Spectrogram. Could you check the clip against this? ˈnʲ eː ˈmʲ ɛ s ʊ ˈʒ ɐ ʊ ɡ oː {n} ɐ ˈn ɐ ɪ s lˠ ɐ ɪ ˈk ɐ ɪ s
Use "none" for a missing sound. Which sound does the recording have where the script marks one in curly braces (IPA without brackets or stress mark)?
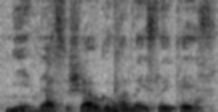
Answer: m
